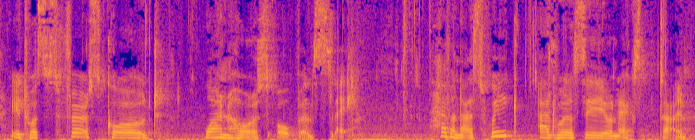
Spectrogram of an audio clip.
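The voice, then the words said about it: Finnish accent in English. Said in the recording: “from Finland. She's just learning English on her own ... I love her accent.”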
